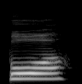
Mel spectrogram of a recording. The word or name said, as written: bo1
